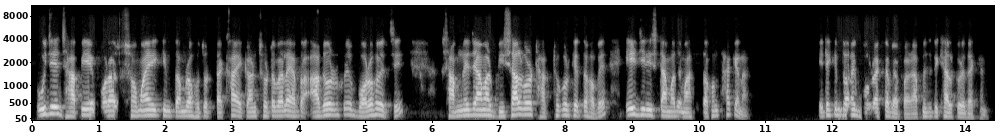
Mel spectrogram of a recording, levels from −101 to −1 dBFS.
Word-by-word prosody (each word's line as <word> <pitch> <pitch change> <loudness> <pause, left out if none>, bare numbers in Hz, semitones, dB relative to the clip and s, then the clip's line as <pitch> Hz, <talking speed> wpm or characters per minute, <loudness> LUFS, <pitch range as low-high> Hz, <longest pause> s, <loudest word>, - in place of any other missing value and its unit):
ওই 170 - +7
যে 200 - +8 0.2
ঝাঁপিয়ে 125 +7 +3
পড়ার 140 +1 +3 0.2
সময় 145 +3 +3
কিন্তু 135 -2 -3
আমরা 130 0 +3
হোঁচটটা 120 0 -4
খাই। 150 -3 +2
কারণ 125 0 -1
ছোটবেলায় 135 +1 +1
এত 130 - -7 0.2
আদর 155 +5 +3
করে 170 0 -5 0.2
বড় 125 +4 +4
হয়েছি। 160 -4 -1 0.8
সামনে 135 +4 +2
যে - - +5
আমার 155 -1 +4
বিশাল 160 +6 +5
বড় 170 0 +5
ঠাক 115 -1 -5
ঠোকর 150 +1 -2
খেতে 140 -2 -1
হবে, - - -3 0.4
এই 175 - +7
জিনিসটা 155 -1 0
আমাদের 130 0 -2
মাথায় 115 0 -5
তখন 140 +5 -3
থাকে 170 0 -4
না। - - -9 1.1
এটা 155 +6 -1
কিন্তু 160 -1 -3
অনেক 160 -1 0
বড় 120 - -8
একটা 125 - -2
ব্যাপার। 100 -2 -3
আপনি 110 - -9
যদি 120 +1 -5
খেয়াল 115 -3 +1
করে 110 -2 -1
দেখেন। 95 -3 -9
135 Hz, 180 wpm, -24 LUFS, 125-155 Hz, 1.1 s, যে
